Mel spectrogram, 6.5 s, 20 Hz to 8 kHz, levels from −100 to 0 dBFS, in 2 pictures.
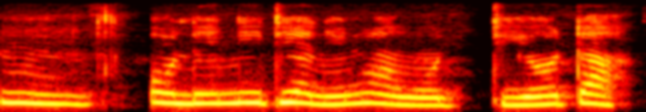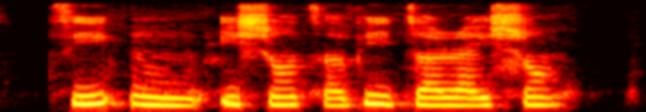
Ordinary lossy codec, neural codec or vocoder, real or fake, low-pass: none; none; real; 7.2 kHz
